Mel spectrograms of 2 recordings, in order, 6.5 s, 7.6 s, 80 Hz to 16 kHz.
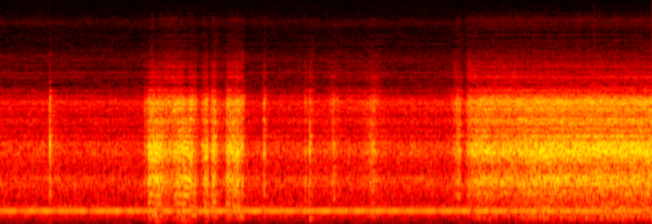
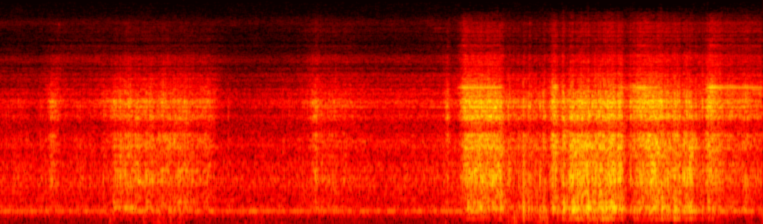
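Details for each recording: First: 1946 Val-Keen/Detrola 572 six-tube radio with tuned RF stage, chassis out, AM band. Tuning sweeps through hiss and short bursts, then settles on a loud steady station with no hum. Normal reception. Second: 1946 Val-Keen/Detrola 572 six-tube radio, chassis out, first signs of life on AM at 970, filter cap not hot, no hum. Station comes through harsh, fuzzy and overdriven in bursts. Distorted audio.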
